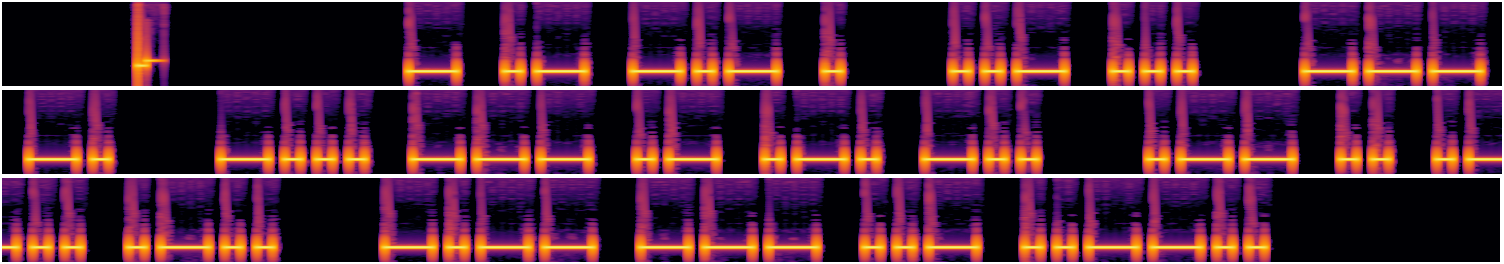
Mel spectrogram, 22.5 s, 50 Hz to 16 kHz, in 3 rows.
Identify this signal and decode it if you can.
Morse code, heard as a keyed tone, about 15 wpm, 700 Hz. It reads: TAKE US ON BOARD WILL YOU?
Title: Sentences from Top 1000 Words - Review Part 4 - 15wpm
